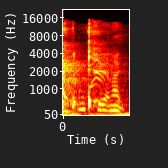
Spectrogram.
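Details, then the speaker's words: Adult legislator in a quiet assembly chamber gives a single short, sharp cough, followed by a brief voiced sound, while coughing during a member's question; cough. "I apologise, Mr Speaker, I didn't hear the member's question. I was coughing at the time."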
